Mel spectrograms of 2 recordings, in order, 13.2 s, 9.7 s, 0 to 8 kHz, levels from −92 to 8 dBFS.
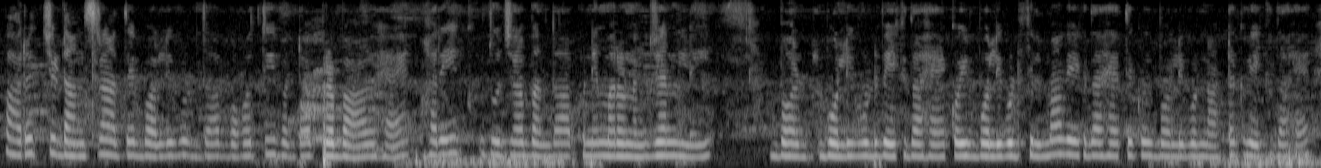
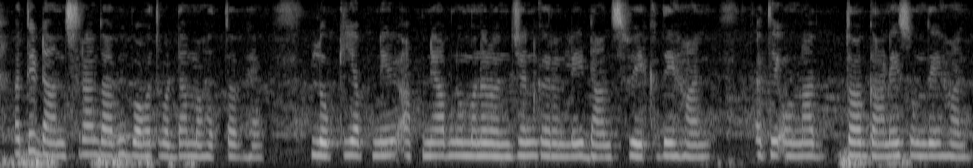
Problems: none marked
